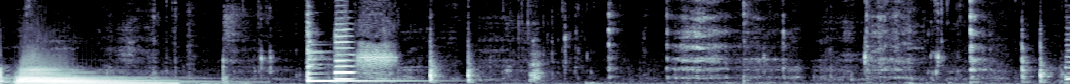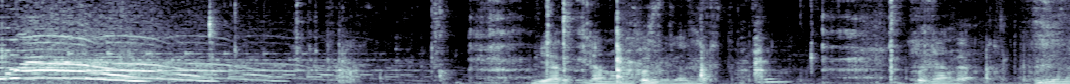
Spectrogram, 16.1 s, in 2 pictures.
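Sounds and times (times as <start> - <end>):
horn-like held note: 0.2 - 2.8, 8.0 - 11.4
fork and chopsticks scraping board: 5.0 - 5.9, 11.5 - 15.5
whistle-like tones sliding down: 8.0 - 11.5.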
